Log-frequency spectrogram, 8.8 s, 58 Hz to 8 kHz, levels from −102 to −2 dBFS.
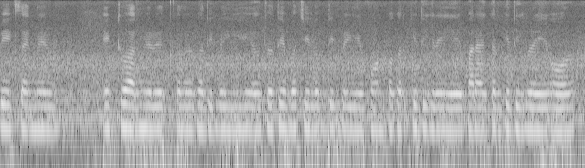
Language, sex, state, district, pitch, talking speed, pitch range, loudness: Hindi, female, Arunachal Pradesh, Papum Pare, 180 Hz, 225 wpm, 175-180 Hz, -19 LUFS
